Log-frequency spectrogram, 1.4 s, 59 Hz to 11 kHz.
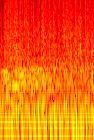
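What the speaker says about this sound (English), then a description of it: "Just shoot. Everyone shoot." Rapid, dense gunfire from the video game CS:GO on the zombie escape map ze_eternal_grove_v3, with several players shooting together. It comes as a continuous, loud, crackling barrage with no talk over it.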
